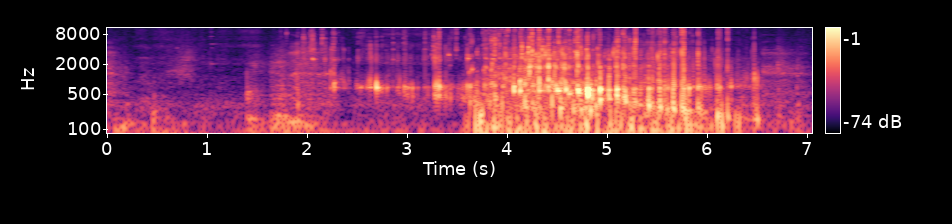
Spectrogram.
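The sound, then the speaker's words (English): Beer, an Artisan Ales Peach Crumble Treat thick with pureed fruit, pours steadily into a glass, starting with a light trickle and building into a fuller, bubbling gush with fizzy, splashing texture before tapering off. “Let's fucking get the pour.”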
